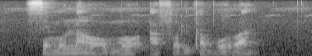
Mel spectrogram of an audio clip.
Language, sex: Tswana, male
